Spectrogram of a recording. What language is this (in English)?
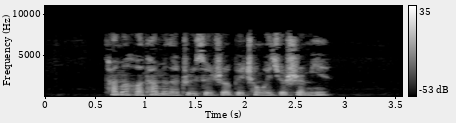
Chinese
